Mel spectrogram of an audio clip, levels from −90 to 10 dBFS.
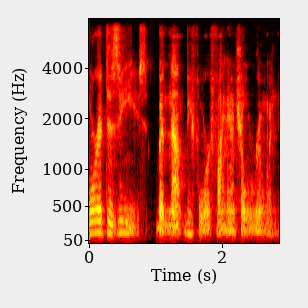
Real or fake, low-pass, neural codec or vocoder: fake; 7.2 kHz; vocoder, 22.05 kHz, 80 mel bands, HiFi-GAN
